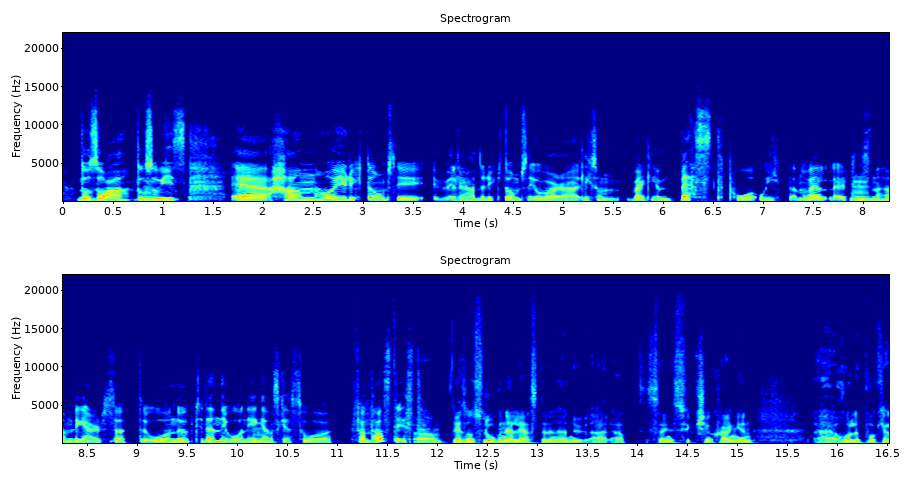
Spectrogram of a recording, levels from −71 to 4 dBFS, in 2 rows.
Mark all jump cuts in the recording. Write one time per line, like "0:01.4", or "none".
none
